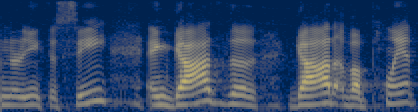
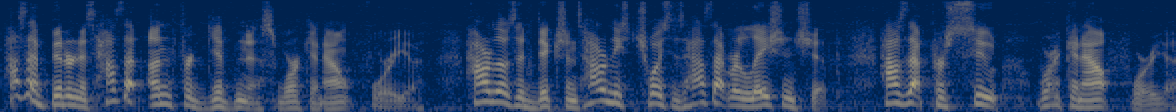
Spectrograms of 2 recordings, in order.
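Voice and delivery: cruel friendly; 8 dB quieter than usual. Retold or imitated. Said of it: "in a kind of a cruel, friendly way".

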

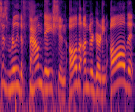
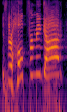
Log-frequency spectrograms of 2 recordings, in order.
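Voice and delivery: high, louder plea; pleading; 11 semitones higher, 5 dB louder than usual. Acted. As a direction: ask with desperate hope. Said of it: "pleading sinner".

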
